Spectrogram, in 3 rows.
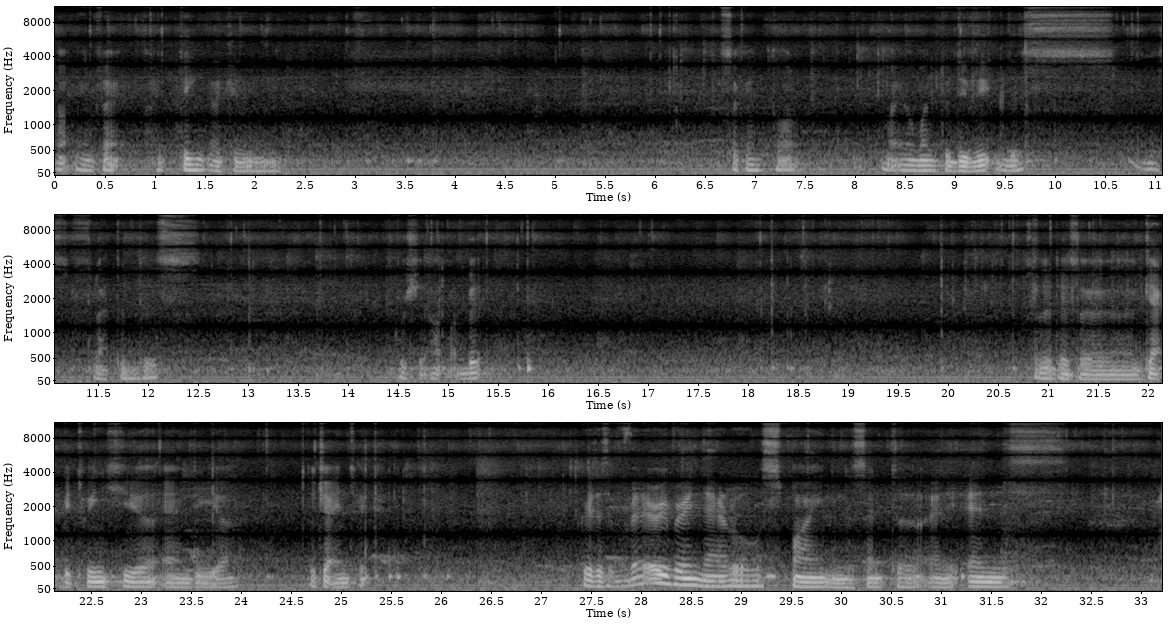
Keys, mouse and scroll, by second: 9.7 r, 13.0 w.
